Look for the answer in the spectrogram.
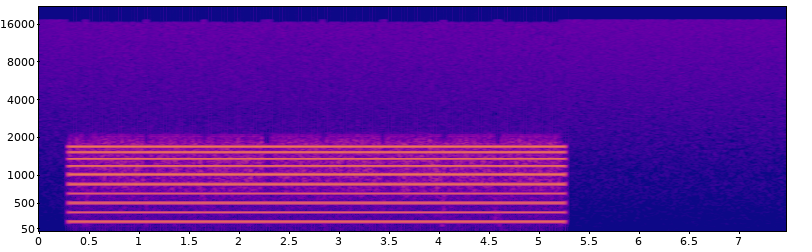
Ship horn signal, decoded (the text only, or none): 1 long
